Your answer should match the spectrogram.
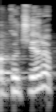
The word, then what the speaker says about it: Gojira: Wir gehen ein bisschen nach Frankreich rüber, zu Gujira, so würde ich sie aussprechen, oder Claudia, unsere Japan-Expertin? Ja, unbedingt. ja, Gujira passt schon. – Na, weil passt Französisch schon.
